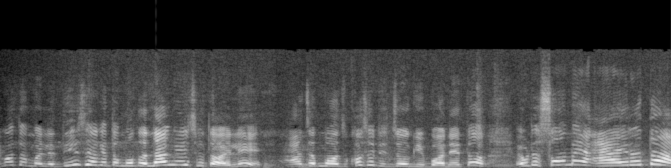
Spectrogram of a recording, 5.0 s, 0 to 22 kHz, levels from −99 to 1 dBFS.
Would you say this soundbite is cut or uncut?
cut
